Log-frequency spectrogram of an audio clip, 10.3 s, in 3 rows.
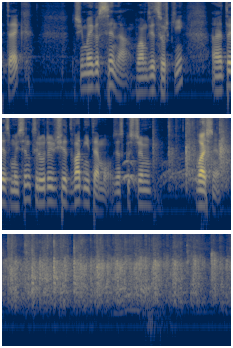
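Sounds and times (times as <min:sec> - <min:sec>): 
speech: 0:00.1 - 0:00.5, 0:01.1 - 0:07.2
audience applause: 0:05.9 - 0:10.2.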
